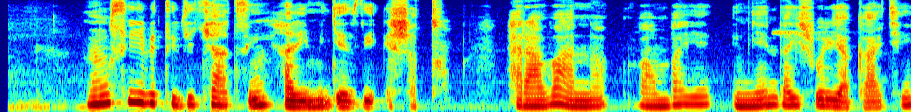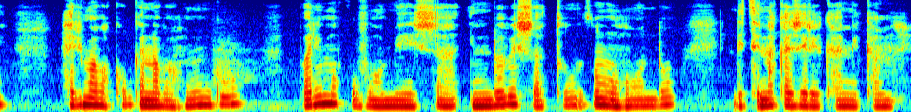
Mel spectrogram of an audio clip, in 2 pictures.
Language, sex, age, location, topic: Kinyarwanda, female, 25-35, Kigali, health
